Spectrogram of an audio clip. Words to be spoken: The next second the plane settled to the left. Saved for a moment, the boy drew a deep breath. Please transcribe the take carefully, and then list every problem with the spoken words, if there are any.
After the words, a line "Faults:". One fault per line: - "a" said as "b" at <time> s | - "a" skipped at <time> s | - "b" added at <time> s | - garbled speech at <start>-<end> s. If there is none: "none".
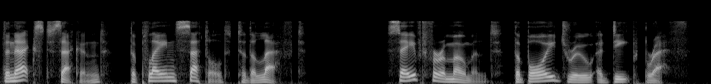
The next second the plane settled to the left. Saved for a moment, the boy drew a deep breath.
Faults:
none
